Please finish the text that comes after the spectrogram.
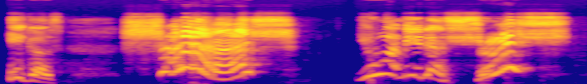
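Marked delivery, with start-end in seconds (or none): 0.9-2.2 loud, high, incredulous SHUSH; indignant shriek rising at the end; angry yell. A narrator's reading. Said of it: "and he's yelling". 2.7-4.3 high-pitched, indignant question; outraged disbelief, voice shooting up; getting very angry. A narrator's reading. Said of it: "He's getting very angry".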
